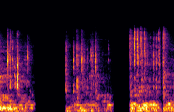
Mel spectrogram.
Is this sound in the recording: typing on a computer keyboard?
yes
